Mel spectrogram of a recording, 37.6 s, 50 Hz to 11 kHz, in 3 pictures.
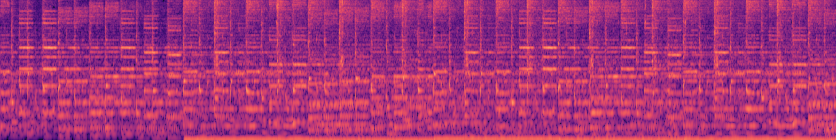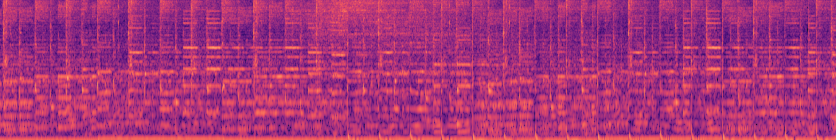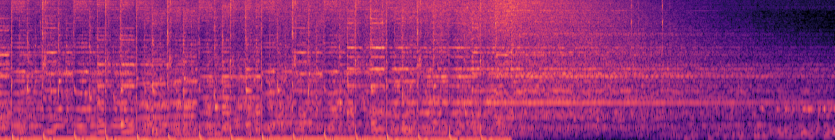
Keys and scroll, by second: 7.5 Return, 18.2 ctrl+t, 23.6 Return.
